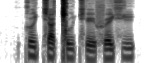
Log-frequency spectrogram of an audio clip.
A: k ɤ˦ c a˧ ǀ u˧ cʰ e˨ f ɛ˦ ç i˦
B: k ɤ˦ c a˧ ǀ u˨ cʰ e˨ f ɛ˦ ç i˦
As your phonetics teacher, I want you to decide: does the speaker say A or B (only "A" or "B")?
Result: A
